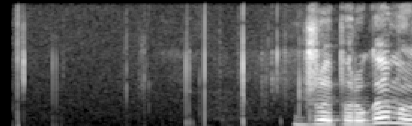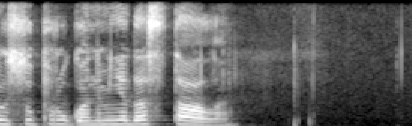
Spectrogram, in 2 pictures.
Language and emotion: Russian, angry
